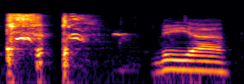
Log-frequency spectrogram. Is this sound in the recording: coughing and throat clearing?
yes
